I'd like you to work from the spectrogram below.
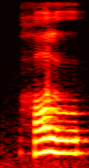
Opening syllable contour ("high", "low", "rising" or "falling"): rising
